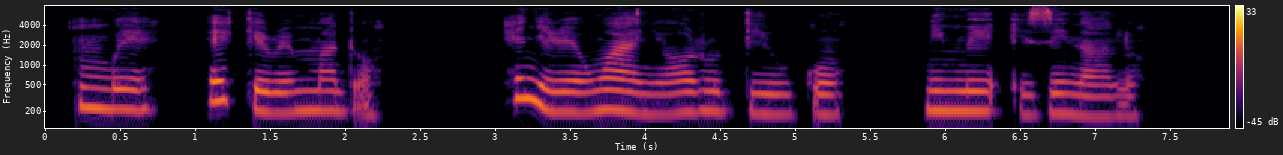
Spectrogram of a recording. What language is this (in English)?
Igbo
